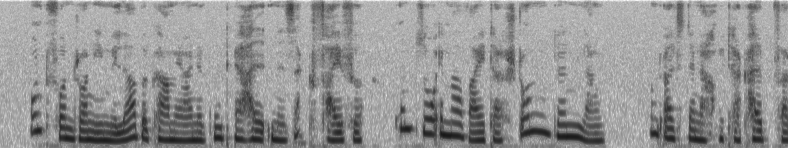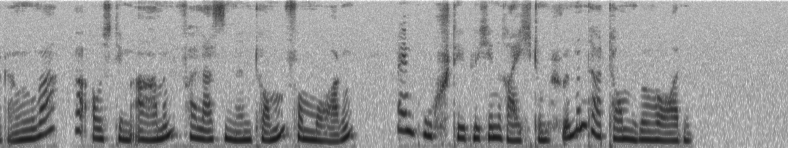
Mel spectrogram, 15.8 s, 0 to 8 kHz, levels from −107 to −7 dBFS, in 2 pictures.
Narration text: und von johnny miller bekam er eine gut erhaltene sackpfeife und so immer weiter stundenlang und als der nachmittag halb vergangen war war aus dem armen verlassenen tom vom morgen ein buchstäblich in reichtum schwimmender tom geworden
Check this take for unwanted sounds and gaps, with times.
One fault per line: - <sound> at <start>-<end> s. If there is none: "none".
none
